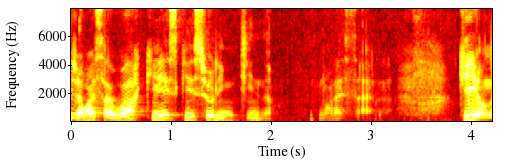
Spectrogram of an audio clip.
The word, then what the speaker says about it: LinkedIn: Juste LinkedIn. Donc on fait un K, on met le T et on oublie le E, LinkedIn.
